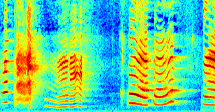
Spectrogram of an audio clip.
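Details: Pet Indian ring-necked parakeet talking while eating a red tomato indoors; harmonic, squeaky, speech-like mimicked phrases with gliding rising and falling pitch, in several bursts separated by short pauses.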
